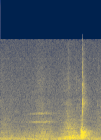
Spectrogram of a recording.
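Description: Old Craftsman lineman's pliers cutting through a two-wire extension cord: a short crunch that ends in a sharp snip about a second and a half in.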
